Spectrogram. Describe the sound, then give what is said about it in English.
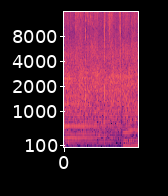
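An audience claps steadily for God after a prayer to receive Jesus, a dense wash of many hands, over sustained organ-like chords that shift to a lower, fuller chord near the end. “Can we just give God a hand clap for those?”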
